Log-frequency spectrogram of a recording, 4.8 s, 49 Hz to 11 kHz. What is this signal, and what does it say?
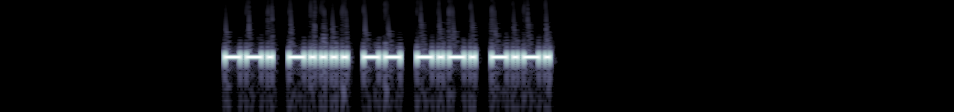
Morse code, heard as a keyed tone, about 47 wpm, 700 Hz. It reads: G6MCC
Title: DXCC-100 Call Signs - 5 Characters - Repeated 2x - 45wpm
